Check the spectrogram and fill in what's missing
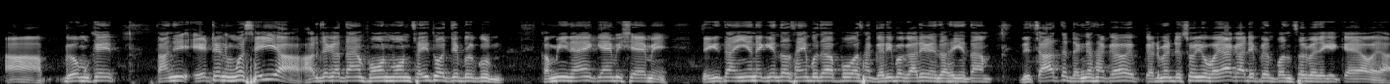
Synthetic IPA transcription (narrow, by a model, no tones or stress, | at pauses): ɦa̰ːɓijomũːkʰet̪ɐʋ̤ãɲd͡ʑiʔeːʈəɽ̃muːɦesɐia̰ːɦɐ̰ɾd͡ʑɐɡat̪̬aːɪ̃mfoːnmoːnsɐɦit̪ʰoɐt͡ɕebɪlk̬ʊl | kɐminaːɦẽkɐ̃ɦɪ̃bʱiʃɐjmḛ̃ | d͡ʑeːkɪ̃t̪ɐãiːə̃nẽk̬ĩːnd̪os̬ãːĩɓʊd̪ʱaep̬oːɐsãɡɐɾiːbɡaːɾiʋẽːnd̪aːsiĩːẽt̪ɐãɾɪt͡ɕaːt̪ɖʱɐ̃ŋɡəs̬ãkɐjoɡɐɖ̤ɪmẽɗɪsoɪɦoʋɐjaɡaːɗepɐjənpɐ̃nsoɾʊbjad͡ʑeːkekɐjaʋɐja̰ː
